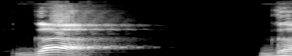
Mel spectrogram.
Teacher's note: इनको बोलिए और हमारे गले में कंपन सी हो रही है · इन व्यंजनों के बोलने में स्वर तंत्र में कंपन होता है। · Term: सघोष व्यंजन, घोष या सघोष व्यंजन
